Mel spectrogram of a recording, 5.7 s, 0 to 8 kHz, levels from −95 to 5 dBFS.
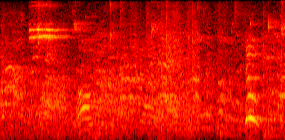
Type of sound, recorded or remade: recorded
